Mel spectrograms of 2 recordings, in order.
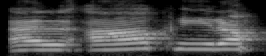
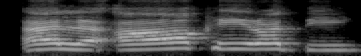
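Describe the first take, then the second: First: अल आखिरा said slowly, ending on a plain आ with ती dropped; अल आखिरा as a pausal ending; stopping form. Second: अल आखिरती read in full with the final ती, slowly; अल आखिरती, no pause at the end; full form before stopping. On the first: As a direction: stop on अल आखिरा, cutting off ती. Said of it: "हम क्या करेंगे?". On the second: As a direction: say अल आखिरती with the ending ती still sounded. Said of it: "तो हम stop करेंगे अल आखिरती बोल के?". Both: Shown as a demonstration.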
